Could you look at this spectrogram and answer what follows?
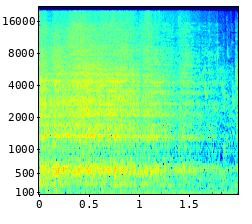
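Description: Four cups of water pour steadily into a cooking pot for polenta, giving a continuous, close splashing rush that eases slightly near the end.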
